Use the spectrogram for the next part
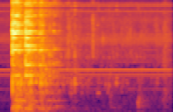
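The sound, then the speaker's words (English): Microwave-superheated water with a little oil on top erupts violently inside a glass vessel when a fork is thrown in, a sharp splashing burst with a bright glassy clink that rings and fades into faint bubbling within a second or two. “Boom. So that loosens most of our liquid up.”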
